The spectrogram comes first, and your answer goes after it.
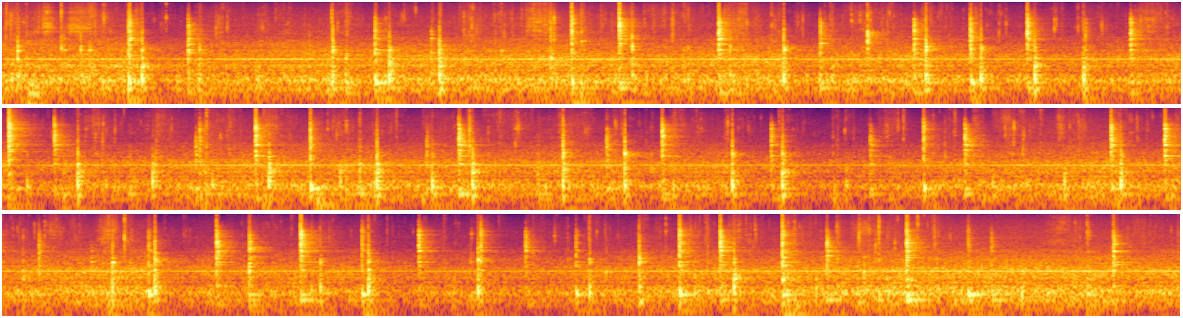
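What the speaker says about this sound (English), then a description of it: "So I can mix the carrot pieces." Carrot pieces being stirred in a pot for a cauliflower coconut milk stew: a steady series of sharp metallic scrapes and clinks of a spoon against the pot, loud and close, repeating irregularly with no speech.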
